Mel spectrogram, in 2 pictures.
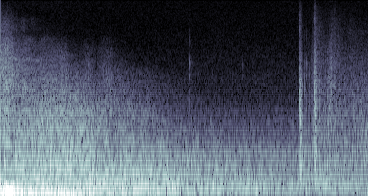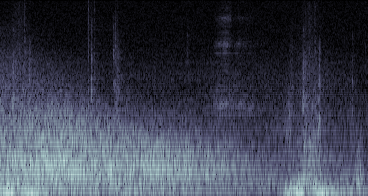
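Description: Heavy warship artillery in World of Warships: Legends, a loud deep boom at the start decaying into a long rumbling tail, with a couple of sharp distant reports later and another thud near the end.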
